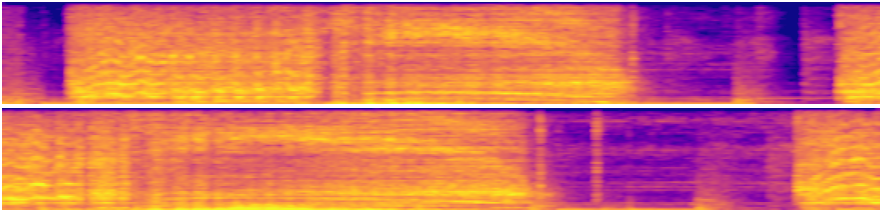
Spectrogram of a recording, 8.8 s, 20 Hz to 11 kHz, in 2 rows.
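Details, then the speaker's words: Silverado V8 first start after TBSS intake upgrade, new throttle body, 07–13 fuel rails and bigger injectors, checking for fuel leaks: catches and roars, then sags in uneven surges; rough running because the MAF was left unplugged. "It's gonna run really bad because it has different injectors, but I just wanna check for fuel leaks and make sure it actually runs."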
